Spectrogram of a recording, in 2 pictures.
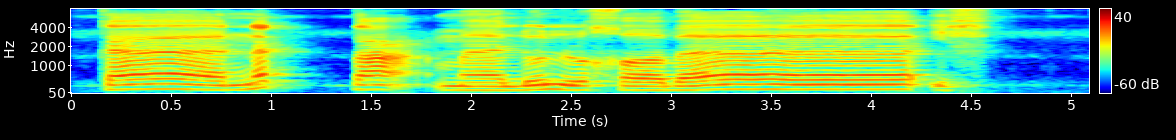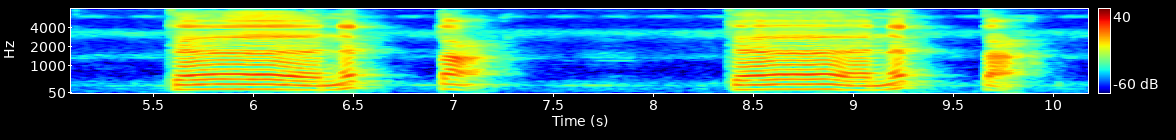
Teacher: Jadi bunyi ta yang berangin ini hilang. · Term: idgham mutamatsilain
